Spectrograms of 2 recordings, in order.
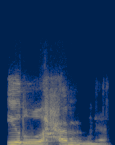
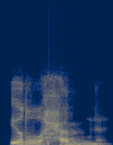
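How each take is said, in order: No difference in how they are said.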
